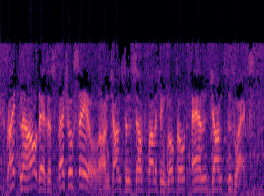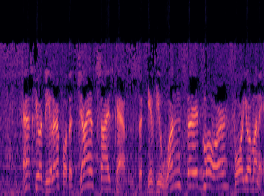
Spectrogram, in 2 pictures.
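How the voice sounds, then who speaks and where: A man's voice: high voice, very animated, normal speed, lo-fi sound, slight background noise. A male radio announcer reading scripted ads and narration in a polished, upbeat 1930s broadcast style.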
